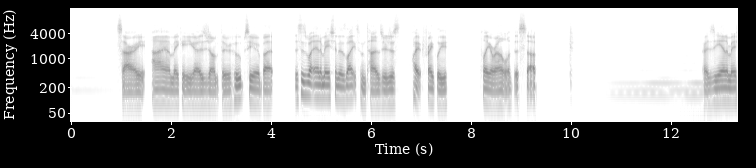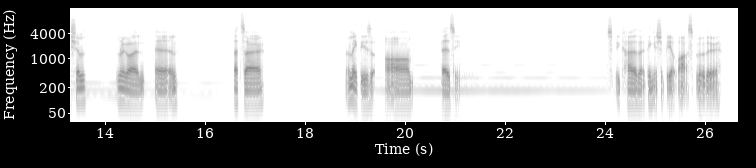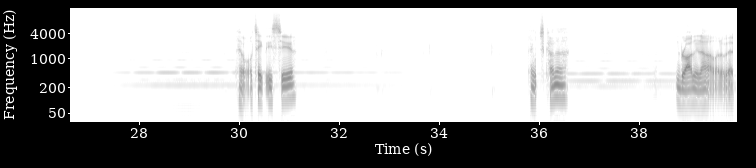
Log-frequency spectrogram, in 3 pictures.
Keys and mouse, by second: 1.3 drag, 3.6 click, 7.6 middle click, 9.2-10.2 drag, 11.0 click, 12.5 click, 14.1 click, 16.2 click, 17.8 click, 18.6 shift+click, 19.6 shift+click, 22.4-23.8 drag, 24.4-24.9 middle drag, 25.4 middle click, 25.6 space, 29.6 space, 30.2 click, 31.0 shift+click, 31.5 s, 33.6 g, 35.1 s, 37.5 middle click, 38.1 space.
